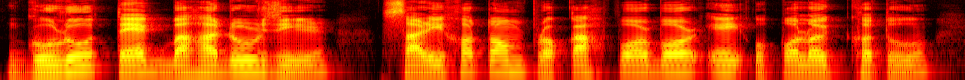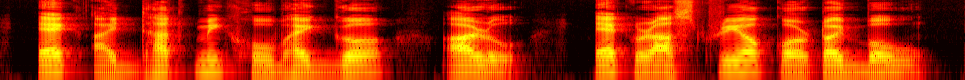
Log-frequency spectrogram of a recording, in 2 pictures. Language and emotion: Assamese, neutral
